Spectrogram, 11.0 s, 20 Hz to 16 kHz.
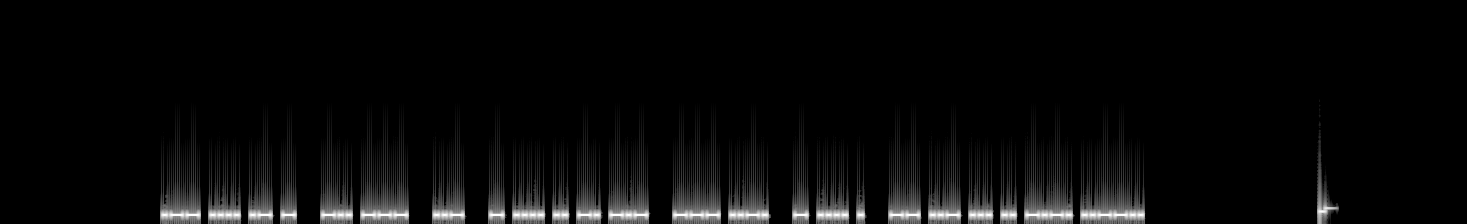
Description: Morse code, heard as a keyed tone, about 40 wpm, 700 Hz. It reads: WHAT DO U THINK OF THE MUSIC?
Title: Sentences from Top 300 Words and Abbreviations 40wpm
